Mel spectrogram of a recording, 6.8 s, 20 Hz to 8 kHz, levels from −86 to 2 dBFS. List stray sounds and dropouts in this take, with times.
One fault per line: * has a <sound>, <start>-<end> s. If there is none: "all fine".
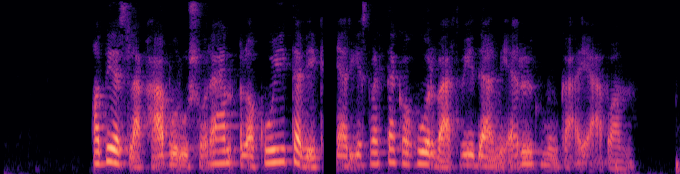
* has a dropout, 3.2-3.4 s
